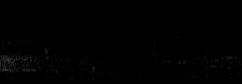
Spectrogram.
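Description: Near silence: a faint steady low hum with a few faint, scattered clicks.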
